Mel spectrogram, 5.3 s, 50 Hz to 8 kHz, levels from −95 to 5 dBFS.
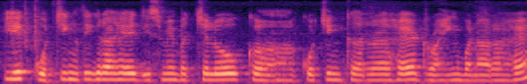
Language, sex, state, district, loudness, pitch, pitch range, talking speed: Hindi, female, Punjab, Kapurthala, -18 LUFS, 210 Hz, 200-220 Hz, 195 wpm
